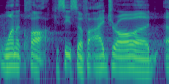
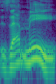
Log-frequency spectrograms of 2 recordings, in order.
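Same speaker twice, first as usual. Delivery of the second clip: put-on thick New York accent, much slower. Speaker retelling what a model said on seeing their drawing, heavy New York accent. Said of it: "she came over with a heavy New York accent".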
